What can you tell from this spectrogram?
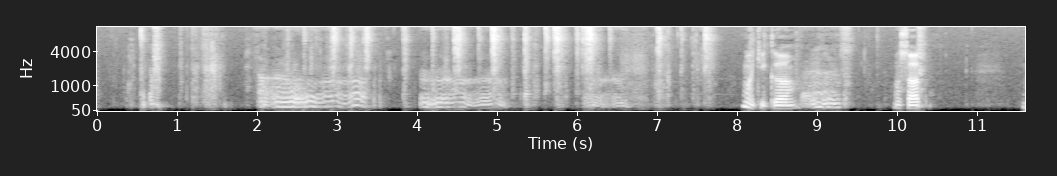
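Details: Chihuahua playing with a hoover's hose inside a small room, producing several wavering growl bursts of one to two seconds, with sharp knocks and a few higher yelps near the end.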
